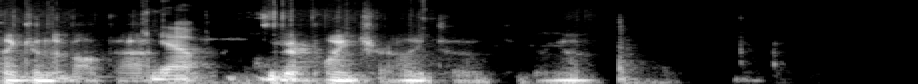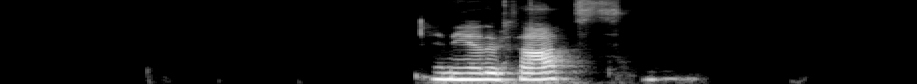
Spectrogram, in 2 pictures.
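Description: A woman speaks in a friendly tone over an online call.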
